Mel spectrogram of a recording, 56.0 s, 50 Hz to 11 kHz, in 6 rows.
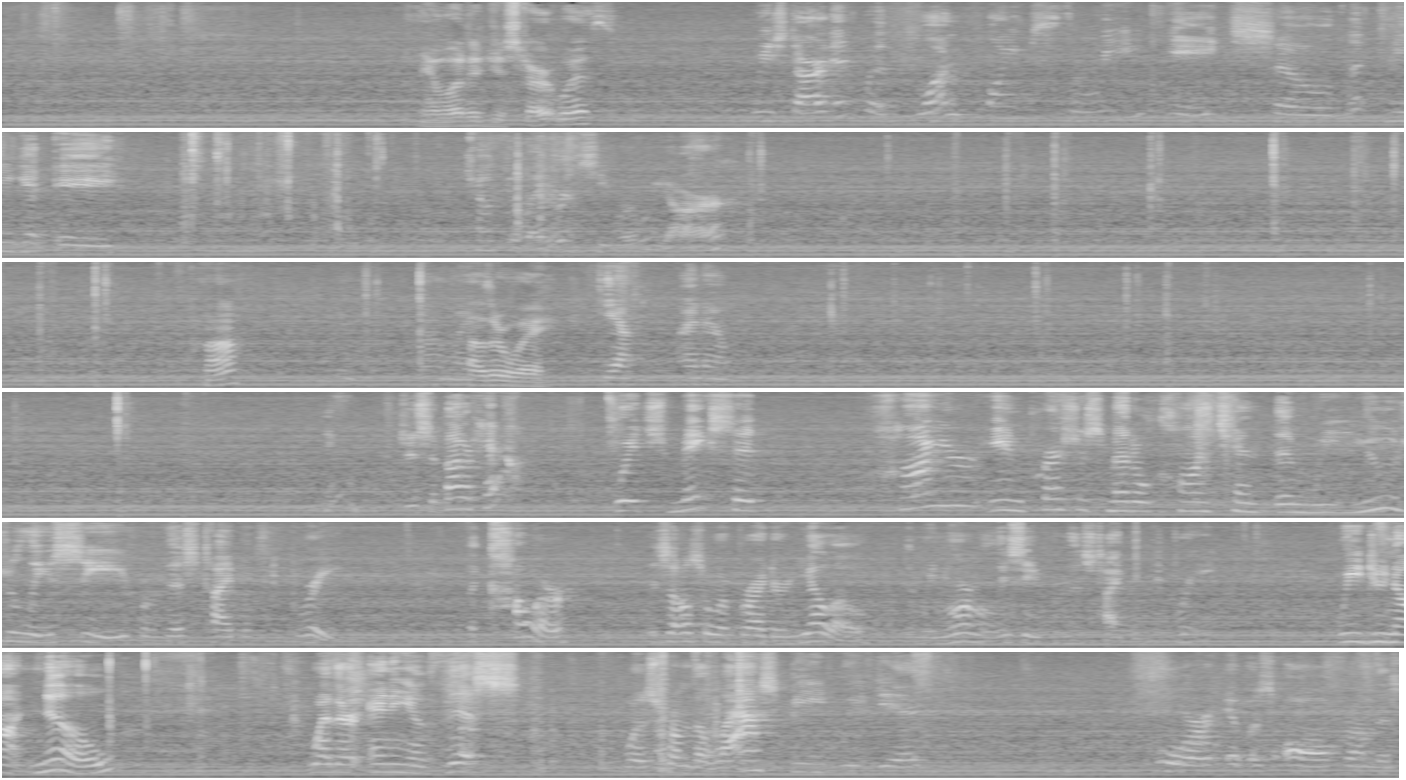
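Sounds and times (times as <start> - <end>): machine hum: 0.0 - 56.0
calculator keys clicking: 24.2 - 26.9.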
